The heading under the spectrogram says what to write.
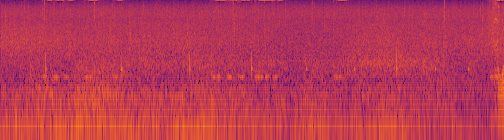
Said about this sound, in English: This storm's getting worse, not better.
